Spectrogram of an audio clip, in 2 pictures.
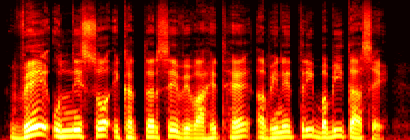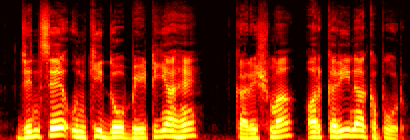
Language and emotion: Hindi, neutral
